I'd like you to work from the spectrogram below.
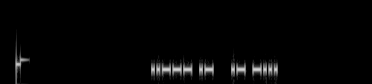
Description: Morse code, heard as a keyed tone, about 42 wpm, 700 Hz. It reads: 2A AB
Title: Field Day Exchanges - 45wpm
